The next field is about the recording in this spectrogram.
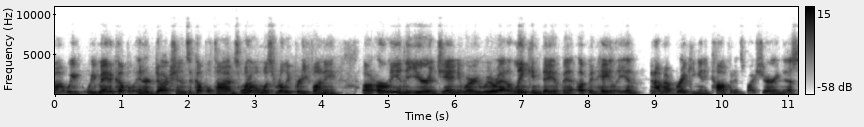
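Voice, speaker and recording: With an American accent, this speaker talks very fast with hardly any pauses and lively intonation. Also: man, fairly high pitch for a man. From New Mexico. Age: 60s. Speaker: political candidate. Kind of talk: interview.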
